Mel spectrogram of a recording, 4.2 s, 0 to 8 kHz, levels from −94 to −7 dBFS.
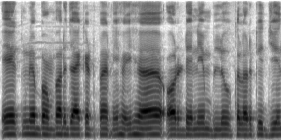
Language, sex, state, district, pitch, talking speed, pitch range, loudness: Hindi, male, Jharkhand, Garhwa, 125 Hz, 200 wpm, 120-130 Hz, -16 LUFS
